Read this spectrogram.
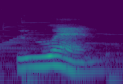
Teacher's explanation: We're putting a big oo sound in the front. UN. So this is a very long vowel sound in front of the N.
